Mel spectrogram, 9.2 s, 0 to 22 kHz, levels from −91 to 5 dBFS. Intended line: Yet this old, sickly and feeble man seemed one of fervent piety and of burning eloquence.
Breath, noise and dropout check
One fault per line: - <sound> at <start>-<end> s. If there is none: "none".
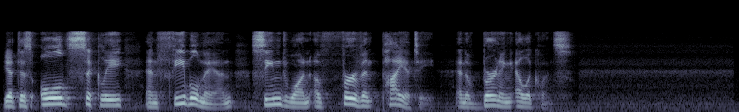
none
